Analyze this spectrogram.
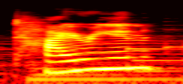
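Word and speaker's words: Tyrian: meant to replicate the i believe is actually pronounced tyrion purple is i should have figured that out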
